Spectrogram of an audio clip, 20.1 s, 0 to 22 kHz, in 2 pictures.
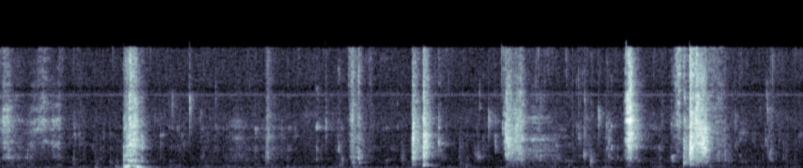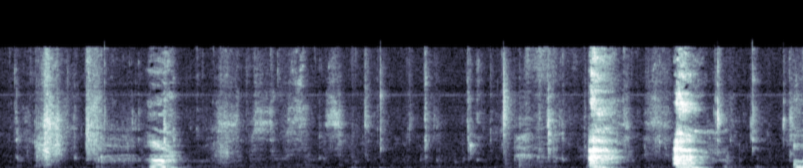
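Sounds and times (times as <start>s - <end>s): person chewing noodles: 0.0s - 20.0s.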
